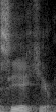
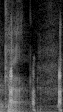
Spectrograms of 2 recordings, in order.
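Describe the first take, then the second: First: The acronym is spelled out letter by letter. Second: The acronym is said as one word, cack. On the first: This is the English way to say it. "but in English, you say the C A Q" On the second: This is the French way to say it. "In French, you say la C A C"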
